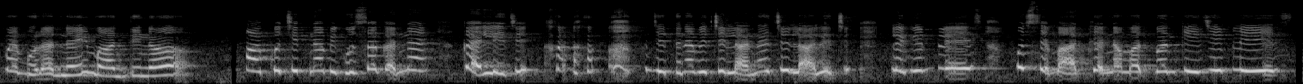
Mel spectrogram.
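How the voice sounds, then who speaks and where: Squeaky sulking wife, always teary, very high and whiny, voiced by a woman. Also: moderate pace, vocal fry, background noise. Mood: tearful. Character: weepy touchy young wife, easily hurt. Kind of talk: storytelling with voiced figures.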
